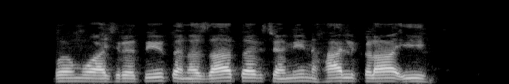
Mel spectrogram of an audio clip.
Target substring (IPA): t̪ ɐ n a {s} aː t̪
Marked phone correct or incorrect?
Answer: incorrect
